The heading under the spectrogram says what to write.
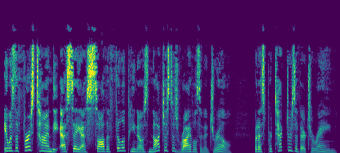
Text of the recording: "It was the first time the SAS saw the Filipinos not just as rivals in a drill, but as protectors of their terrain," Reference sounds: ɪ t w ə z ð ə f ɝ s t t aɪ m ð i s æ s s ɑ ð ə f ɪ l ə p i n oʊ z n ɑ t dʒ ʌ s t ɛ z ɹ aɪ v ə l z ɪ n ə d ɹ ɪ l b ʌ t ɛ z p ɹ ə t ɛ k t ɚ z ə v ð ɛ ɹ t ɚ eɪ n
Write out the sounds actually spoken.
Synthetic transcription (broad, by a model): ɪ t w ə z ð ə f ɝ s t t aɪ m ð i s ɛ s s ɑ ð ə f ɪ l ə p i n oʊ z n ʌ t dʒ ʌ s t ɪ z ɹ aɪ v l z ɪ n ə d ɹ ɪ l b ʌ t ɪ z p ɹ ə t ɛ k t ɚ z ə v ð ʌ ɹ t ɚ eɪ n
